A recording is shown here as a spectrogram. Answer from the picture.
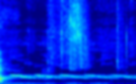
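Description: A siren-like tone that slides down in pitch and repeats about three times a second, under a low hum.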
